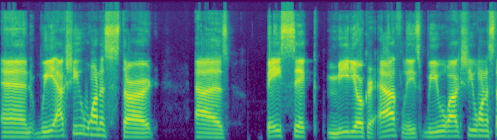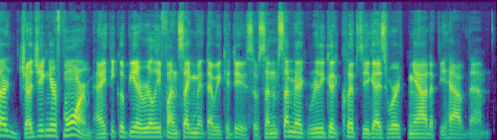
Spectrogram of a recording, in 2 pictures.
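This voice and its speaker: Young male podcast co-host, loose jokey delivery, mid-pitched, dry close-mic sound. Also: a little fast, a bit bright, clear, resonant tone, no room sound. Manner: joking, rambling with fillers and restarts. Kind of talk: casual chat.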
